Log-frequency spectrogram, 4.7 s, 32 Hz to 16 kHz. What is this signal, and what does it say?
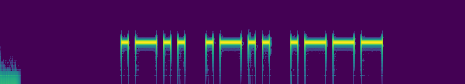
Morse code, heard as a keyed tone, about 17 wpm, 700 Hz. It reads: LLJ
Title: USA Call Sign Postfixes - 3 Letters 17wpm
